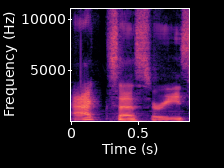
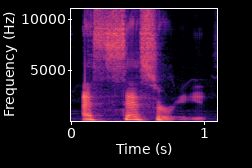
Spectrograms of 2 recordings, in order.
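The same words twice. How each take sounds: First: The word is said with its usual s sounds. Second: The word is said with many extra s sounds. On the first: The speaker calls it right. "he doesn't say accessories" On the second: The speaker calls it wrong. "five S's in the word accessories for him because he says S S S S"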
